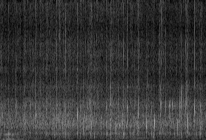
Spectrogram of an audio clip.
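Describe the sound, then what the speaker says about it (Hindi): Hearty applause from an audience at a mega seminar in Hazaribagh, a thick continuous patter of many hands clapping throughout, with faint voices mixed in. "जोरदार तालियां आप सबके लिए।"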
